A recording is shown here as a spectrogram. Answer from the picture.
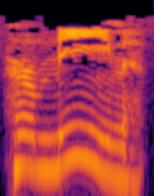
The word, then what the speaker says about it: Hermine: It is a hurricane that I've mispronounced actually a few times. It's Hurricane Hermine.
